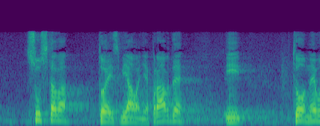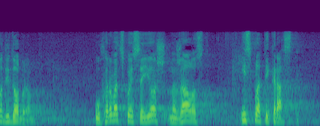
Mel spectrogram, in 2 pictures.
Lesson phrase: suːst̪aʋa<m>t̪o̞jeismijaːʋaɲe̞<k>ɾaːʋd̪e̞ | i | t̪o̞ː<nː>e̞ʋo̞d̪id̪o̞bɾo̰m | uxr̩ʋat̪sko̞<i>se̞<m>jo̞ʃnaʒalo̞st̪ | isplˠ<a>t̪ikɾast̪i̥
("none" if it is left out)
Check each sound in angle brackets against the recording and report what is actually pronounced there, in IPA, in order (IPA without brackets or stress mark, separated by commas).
none, p, n, j, none, a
